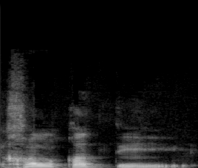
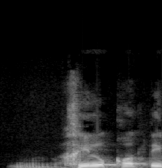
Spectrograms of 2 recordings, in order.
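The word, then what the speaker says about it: خِلْقَةِ: Khilqati, maaf bukan kholqati. Khilqati.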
